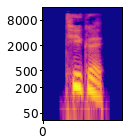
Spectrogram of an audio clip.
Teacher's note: Da do ini adalah huruf tiget. Ia berbunyi seperti di garis miring T. Tempatnya adalah hujung lidah. Dilepaskan.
